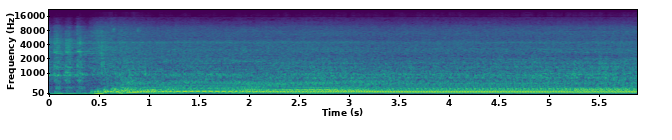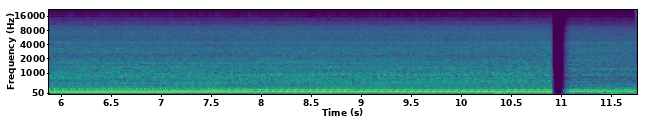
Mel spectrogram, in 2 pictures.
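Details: Aston Martin V8 Vantage restarted while the cooling system is refilled and bled, waiting for the thermostat to open: it catches quickly and settles into a strong, even idle. No visible water leaks; it runs clean.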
